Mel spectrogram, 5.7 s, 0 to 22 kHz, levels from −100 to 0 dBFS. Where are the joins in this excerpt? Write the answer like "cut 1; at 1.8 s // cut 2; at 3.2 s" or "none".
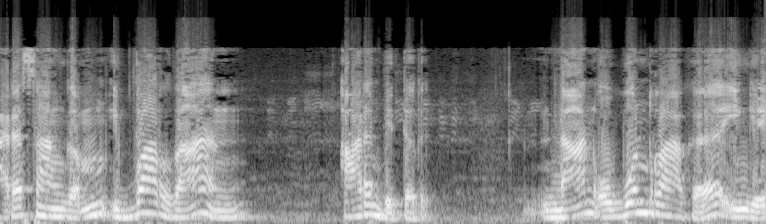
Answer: none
